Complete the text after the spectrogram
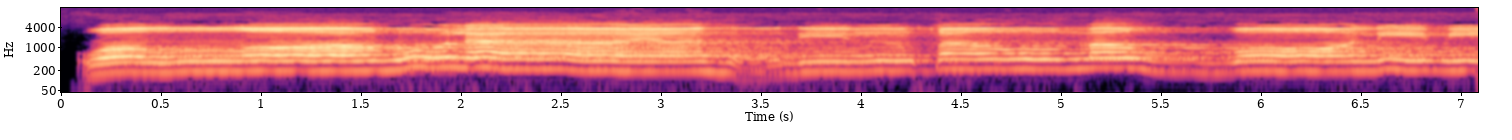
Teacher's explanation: Dhad ini, makhrajnya di ujung lidah dia macam huruf zal juga.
